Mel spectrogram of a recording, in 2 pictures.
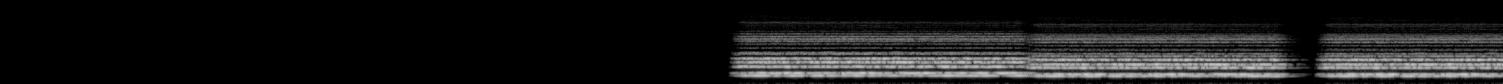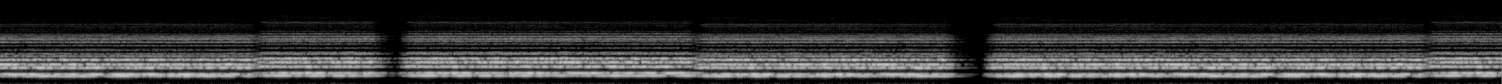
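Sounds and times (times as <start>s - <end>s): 
female chamber choir singing: 7.3s - 30.0s.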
